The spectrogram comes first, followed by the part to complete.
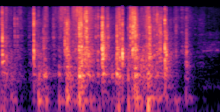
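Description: Dense, rapid rustling and clicking from handling an Eheim canister filter's plastic media tray as a hand presses down the fine filter pad and runs along the tray's plastic handle. It tails off near the end.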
